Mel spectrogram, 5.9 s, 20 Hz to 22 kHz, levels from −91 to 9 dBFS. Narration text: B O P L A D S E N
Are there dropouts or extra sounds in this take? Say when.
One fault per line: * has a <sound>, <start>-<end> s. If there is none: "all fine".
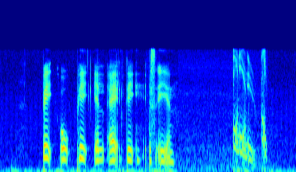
* has a dropout, 2.9-3.0 s
* has a chirp, 4.7-5.3 s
